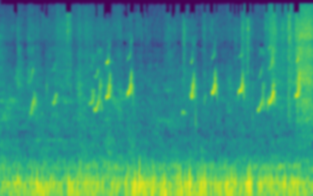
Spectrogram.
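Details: Little chicks with a ball, high short peeps repeated in loose succession, partly masked by loud low thumping and rustling noise.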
